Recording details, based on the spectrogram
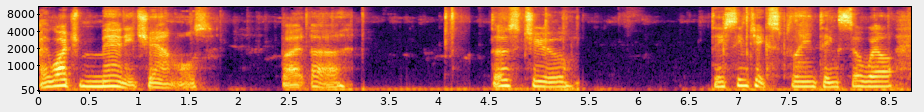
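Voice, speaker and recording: A woman speaks at a very slow pace, somewhat breathy. The recording is very clean, with a silent background. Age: 60s. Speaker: craft livestreamer. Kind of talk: casual live craft tutorial. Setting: livestream at home.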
